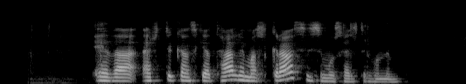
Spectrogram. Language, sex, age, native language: Icelandic, female, 40-49, Icelandic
